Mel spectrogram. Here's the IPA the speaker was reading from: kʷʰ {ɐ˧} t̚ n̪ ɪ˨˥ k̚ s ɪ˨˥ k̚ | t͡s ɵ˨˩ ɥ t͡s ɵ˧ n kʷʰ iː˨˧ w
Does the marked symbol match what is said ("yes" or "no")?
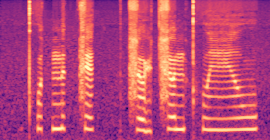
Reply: no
